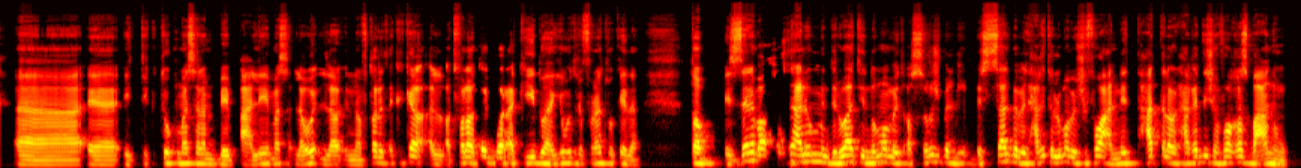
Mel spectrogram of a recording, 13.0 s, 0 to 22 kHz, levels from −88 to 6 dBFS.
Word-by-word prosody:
آآ، 100 Hz, -1 st, +1 dB
آآ 105 Hz, 0 st, +1 dB
التيك 105 Hz, 0 st, -13 dB
توك 125 Hz, 0 st, -3 dB
مثلًا 120 Hz, -2 st, 0 dB
بيبقى 105 Hz, -1 st, 0 dB
عليه 110 Hz, +5 st, -1 dB
مثلًا 120 Hz, +1 st, -5 dB
لو -, -, +1 dB
ل 110 Hz, -1 st, -3 dB
نفترض 105 Hz, +8 st, -3 dB
كده، -, -, -10 dB
كده -, -, +6 dB
الأطفال 110 Hz, +5 st, -1 dB
هتكبر 135 Hz, 0 st, +3 dB
أكيد، 135 Hz, -1 st, 0 dB
وهيجيبوا 130 Hz, +2 st, 0 dB
تليفونات 125 Hz, +1 st, -5 dB
وكده. 100 Hz, -4 st, -5 dB, 0.5 s
طب 125 Hz, -1 st, +3 dB
إزاي 105 Hz, -, +4 dB
نبقى 175 Hz, -5 st, +4 dB
محافظين 160 Hz, -, 0 dB
عليهم 170 Hz, +2 st, +2 dB
من 155 Hz, -, -2 dB
دلوقتي، 155 Hz, +4 st, +3 dB
إن 130 Hz, -, -1 dB
هم 155 Hz, +3 st, 0 dB
ما -, -, +2 dB
يتأثّروش 130 Hz, +5 st, -3 dB
بال 125 Hz, -4 st, -4 dB
بالسَّلب 135 Hz, +9 st, +1 dB
بالحاجات 130 Hz, +3 st, -2 dB
اللي 145 Hz, 0 st, 0 dB
هم 160 Hz, -, -2 dB
بيشوفوها 130 Hz, +2 st, +2 dB
على 115 Hz, -, 0 dB
النت، 125 Hz, +1 st, -3 dB
حتّى 150 Hz, 0 st, +1 dB
لو 130 Hz, -, +3 dB
الحاجات 125 Hz, +4 st, -1 dB
دي 155 Hz, -, -3 dB
شافوها 145 Hz, 0 st, 0 dB
غصب 145 Hz, -4 st, +2 dB
عنهم؟ 110 Hz, -5 st, +2 dB
125 Hz, 205 wpm, -23 LUFS, 110-140 Hz, 0.5 s, كده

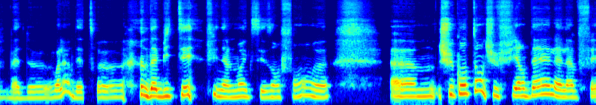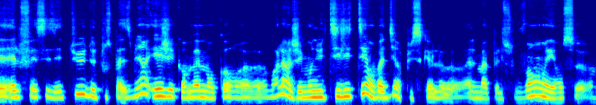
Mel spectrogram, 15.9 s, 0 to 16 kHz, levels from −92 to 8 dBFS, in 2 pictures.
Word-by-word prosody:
bah 180 Hz, -2 st, -7 dB
de 175 Hz, +1 st, -7 dB
voilà 200 Hz, -, 0 dB
d'être, 170 Hz, -1 st, -6 dB
heu, 185 Hz, +1 st, -4 dB, 0.3 s
d'habiter 220 Hz, +2 st, +6 dB
finalement 200 Hz, -6 st, -1 dB
avec 205 Hz, -2 st, -1 dB
ses 190 Hz, -2 st, -6 dB
enfants. 210 Hz, +4 st, -4 dB
Heu, 190 Hz, -1 st, +2 dB, 0.9 s
hem, 215 Hz, +1 st, +1 dB
je 210 Hz, -, +1 dB
suis 275 Hz, -, +5 dB
contente, 295 Hz, +5 st, +7 dB
je -, -, -6 dB
suis 235 Hz, -, 0 dB
fière 230 Hz, 0 st, +3 dB
d'elle, 260 Hz, +5 st, +4 dB
elle 200 Hz, -2 st, +5 dB
a 195 Hz, 0 st, +1 dB
fait 115 Hz, -9 st, -3 dB
elle 195 Hz, 0 st, 0 dB
fait 205 Hz, 0 st, -8 dB
ses 200 Hz, -3 st, -11 dB
études, 230 Hz, +3 st, -2 dB
tout 205 Hz, -, -19 dB
se 185 Hz, -, -25 dB
passe 190 Hz, -, -7 dB
bien 260 Hz, +8 st, -4 dB
et 220 Hz, +1 st, +5 dB
j'ai 215 Hz, -2 st, -1 dB
quand 180 Hz, -3 st, -6 dB
même 190 Hz, +1 st, -2 dB
encore, 175 Hz, +2 st, -7 dB
heu 95 Hz, -1 st, -10 dB
voilà, 225 Hz, +5 st, -3 dB
j'ai 175 Hz, -1 st, -4 dB
mon 185 Hz, +1 st, 0 dB
utilité, 210 Hz, -, 0 dB
on 205 Hz, -, +1 dB
va 180 Hz, -1 st, 0 dB
dire, 205 Hz, +4 st, -7 dB
puisqu'elle, 100 Hz, -, -8 dB
heu, 95 Hz, 0 st, -9 dB, 0.2 s
elle 180 Hz, -, -11 dB
m'appelle 165 Hz, -2 st, -11 dB
souvent 210 Hz, +9 st, -3 dB
et 170 Hz, -3 st, -1 dB
on 170 Hz, -, -9 dB
se, 170 Hz, -, -13 dB
hem 480 Hz, +1 st, -11 dB
200 Hz, 195 wpm, -23 LUFS, 180-225 Hz, 0.9 s, contente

